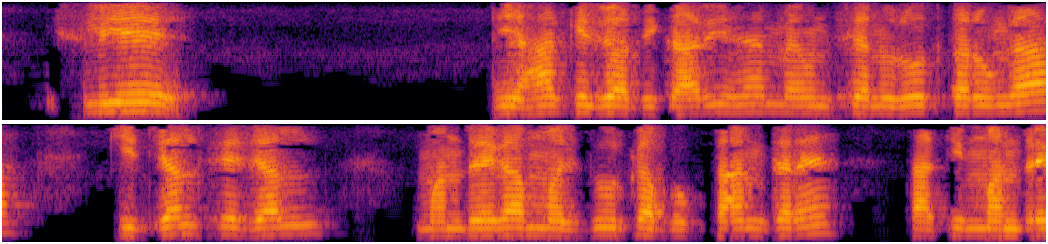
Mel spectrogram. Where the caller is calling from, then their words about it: Ghaghi, Jharkhand, India; मैं ग्राम घाघी प्रखंड देवघर जिला देवघर से बोल रहा हूँ।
